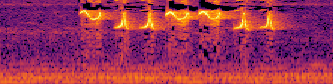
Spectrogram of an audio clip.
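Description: A great tit sings a quick run of high, clear notes that alternate between two pitches, about eight in just over a second, over a low steady hum.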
